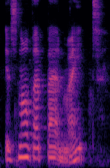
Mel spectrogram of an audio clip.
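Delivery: a touch of mock-Aussie protest; Australian accent. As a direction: lightly ham up an Australian accent. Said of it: "Lol, my Australian accent".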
